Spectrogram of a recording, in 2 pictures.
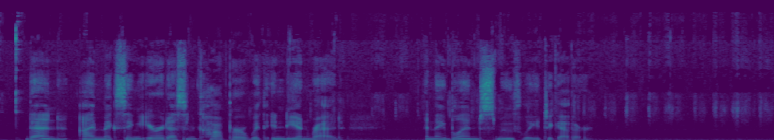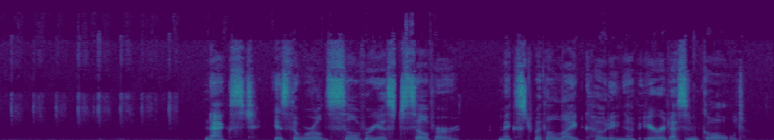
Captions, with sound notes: Then I’m mixing Iridescent Copper with Indian Red, and they blend smoothly together. [dry quick brush strokes] Next is the World’s Silveriest Silver mixed with a light coating of Iridescent Gold.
